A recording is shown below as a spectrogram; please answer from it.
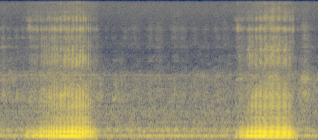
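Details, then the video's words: Napping Chinese Shar-Pei dog snoring indoors: two long, deep, rattling snore breaths about three and a half seconds apart, each swelling and fading over a second, over a faint constant background hum. "cachorro roncando bonitinho chinese sharpei"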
